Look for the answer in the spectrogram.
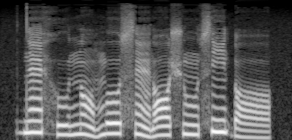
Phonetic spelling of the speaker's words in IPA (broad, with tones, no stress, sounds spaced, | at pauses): d ɛ̃˦ h u˧ n ɔ̃˦˨ m oː˦ s ɛ̃˦˨ ɾ ɔ˧ ʃ ũ˧ s ĩ˦ ɗ ɔ˨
